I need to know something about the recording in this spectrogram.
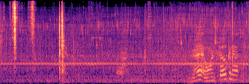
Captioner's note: clanking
